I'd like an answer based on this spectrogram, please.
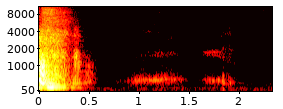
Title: sneezes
